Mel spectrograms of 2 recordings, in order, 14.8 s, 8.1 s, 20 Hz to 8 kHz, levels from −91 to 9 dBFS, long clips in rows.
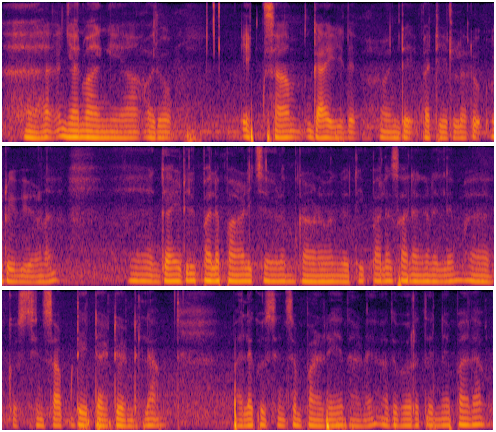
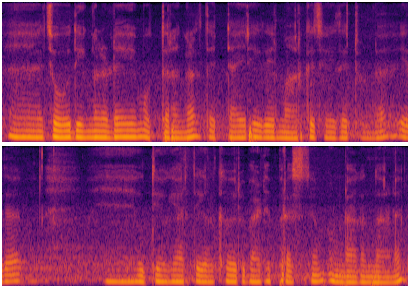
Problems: constant background noise, low volume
